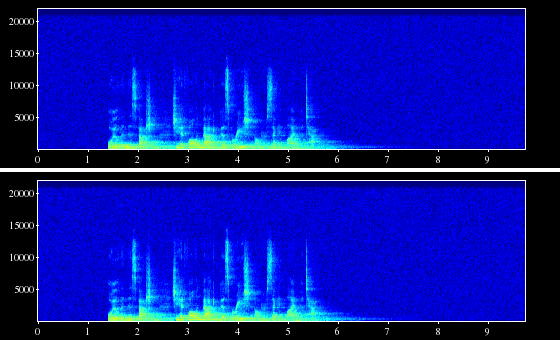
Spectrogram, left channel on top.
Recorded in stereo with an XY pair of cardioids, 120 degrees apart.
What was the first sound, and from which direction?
A woman speaking, 10° right.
